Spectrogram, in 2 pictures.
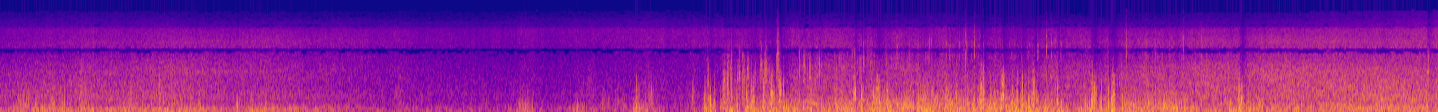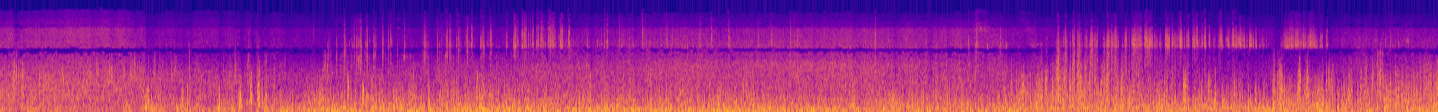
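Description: Rough waves crash and roar onto the shore.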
